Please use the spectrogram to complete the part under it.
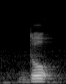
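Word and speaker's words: do (土): Mas o que eu mais quero falar sobre esse kanji é outra pronúncia, que é a pronúncia do. Deixa eu colocar aqui de novo, kanji. Tsi. Aqui ele é pronunciado do. E ele significa aqui sábado. Então, quando ele significar sábado, ele vai ser pronunciado do.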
